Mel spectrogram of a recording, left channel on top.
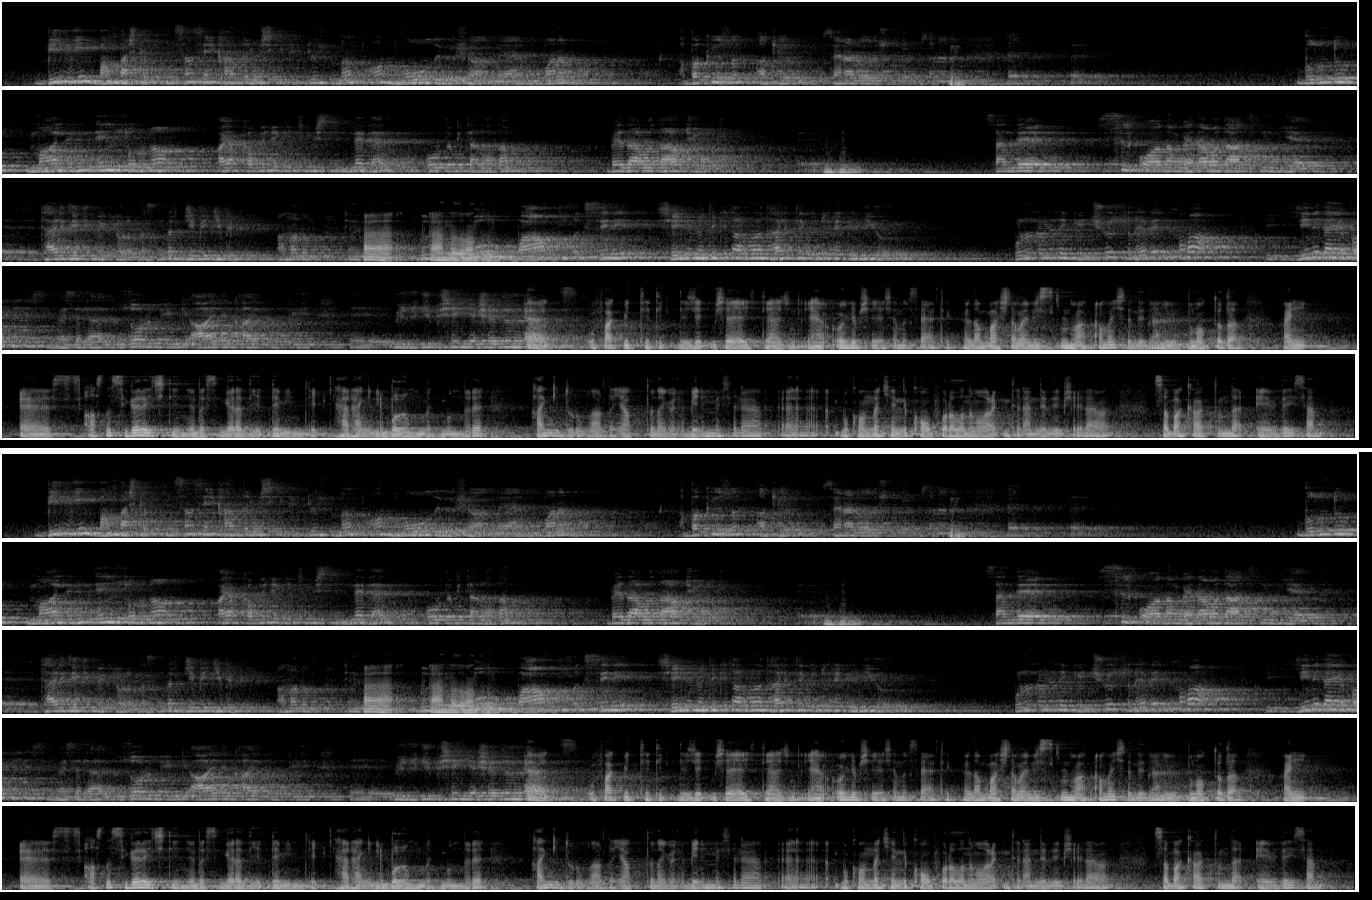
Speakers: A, on the right; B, on the left.
A: bildiğin bambaşka bir insan seni kandırmış gibi. Diyorsun lan aa ne oluyor şu anda? Yani bu bana Ha, bakıyorsun atıyorum senaryo oluşturuyorum sana hemen.
B: Hı.
A: Ee, e, bulunduğun mahallenin en sonuna ayakkabıyla gitmişsin. Neden? Orada bir tane adam bedava dağıtıyordur. E,
B: Hı hı.
A: Sen de sırf o adam bedava dağıtsın diye e, terlikle gitmek zorundasındır gibi gibi. Anladım. Şimdi
B: Ha,
A: bu,
B: anladım
A: bu
B: anladım.
A: bağımlılık seni şehrin öteki tarafına terlikle götürebiliyor. Bunun önüne geçiyorsun evet ama e, yeniden yapabilirsin. Mesela e, zor bir, bir aile kaybı, bir e, üzücü bir şey yaşadığın
B: Evet.
A: zaman mesela.
B: Ufak bir tetikleyecek bir şeye ihtiyacın. Yani öyle bir şey yaşanırsa eğer tekrardan başlama riskin var. Ama işte dediğim
A: Heh,
B: gibi bu noktada hani Ee, s- aslında sigara içtiğin ya da sigara diye, demeyeyim direkt herhangi bir bağımlılık bunları hangi durumlarda yaptığına göre. Benim mesela e, bu konuda kendi konfor alanım olarak nitelendirdiğim şeyler var. Sabah kalktığımda evdeysem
